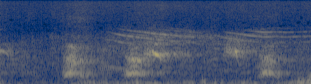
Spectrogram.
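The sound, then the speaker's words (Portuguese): A dog barks several times in quick succession, a run of short, yappy barks at moderate volume with a bit of background hiss and no voices. “Esse cachorro doido.”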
